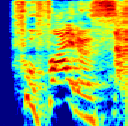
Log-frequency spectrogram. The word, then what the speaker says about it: Foo Fighters: And he comes up and he's like, he asked us if the accent was on Foo or Fighters. And we know who he is. Like, of course, we know how he speaks. And we said, the accent is on Fighters, actually.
